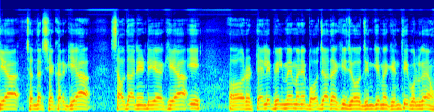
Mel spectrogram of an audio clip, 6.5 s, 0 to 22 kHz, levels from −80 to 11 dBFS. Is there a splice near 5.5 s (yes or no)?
no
